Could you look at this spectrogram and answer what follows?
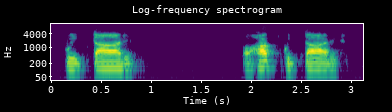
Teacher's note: In the Pyramid Lake dialect, guidad is pronounced with a T.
